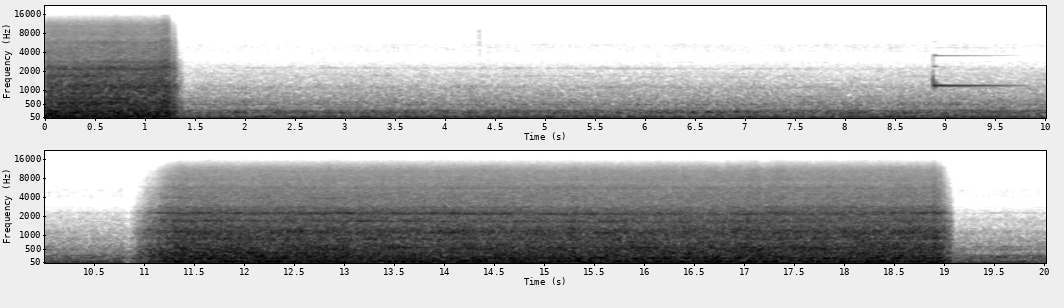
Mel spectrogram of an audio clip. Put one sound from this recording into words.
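A train roars loudly along the tracks close by.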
